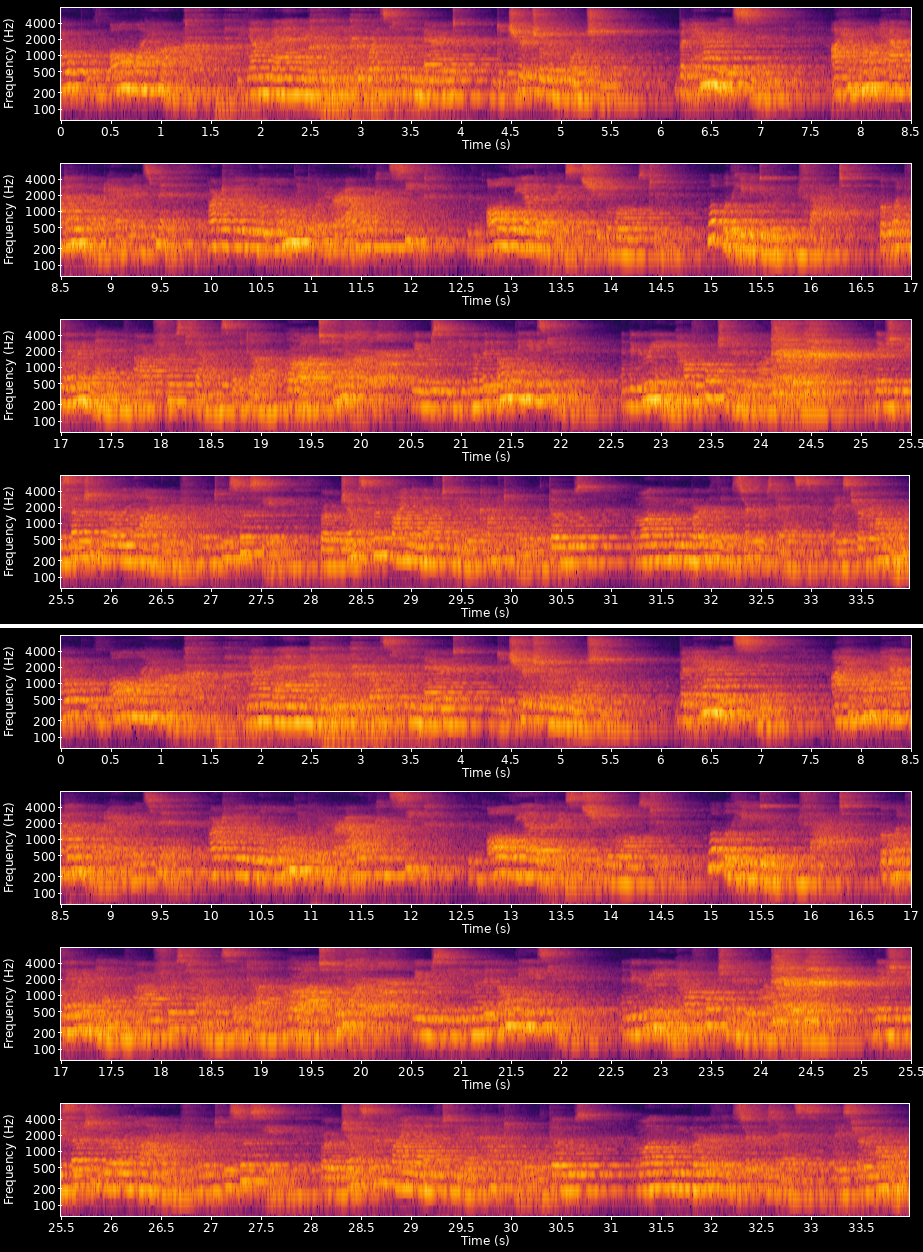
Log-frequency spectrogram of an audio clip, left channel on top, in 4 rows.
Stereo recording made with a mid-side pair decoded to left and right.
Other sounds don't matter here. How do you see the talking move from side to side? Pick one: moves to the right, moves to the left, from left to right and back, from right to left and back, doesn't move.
doesn't move.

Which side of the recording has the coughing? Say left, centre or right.
left.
